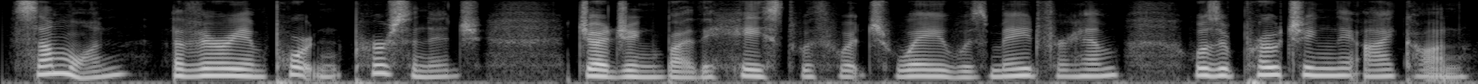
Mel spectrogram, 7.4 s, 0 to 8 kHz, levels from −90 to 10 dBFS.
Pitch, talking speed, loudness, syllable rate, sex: 195 Hz, 160 wpm, -20 LUFS, 5.3 syllables/s, female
